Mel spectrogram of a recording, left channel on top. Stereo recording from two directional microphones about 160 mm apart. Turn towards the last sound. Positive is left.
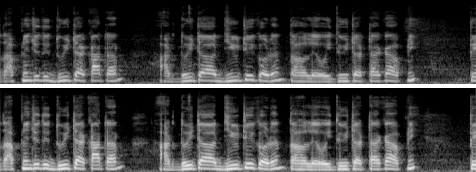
turn(degrees=-30)  # may be behind; listen again after turning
